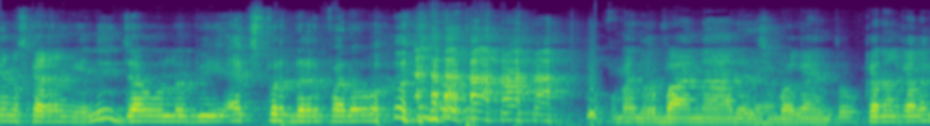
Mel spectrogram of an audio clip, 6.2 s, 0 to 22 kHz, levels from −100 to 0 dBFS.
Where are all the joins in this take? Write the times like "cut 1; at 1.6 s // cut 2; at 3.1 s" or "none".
cut 1; at 4.0 s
